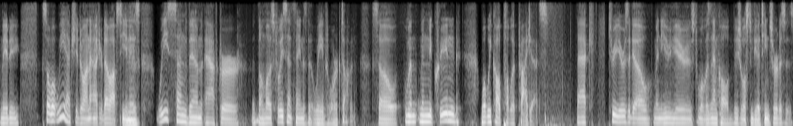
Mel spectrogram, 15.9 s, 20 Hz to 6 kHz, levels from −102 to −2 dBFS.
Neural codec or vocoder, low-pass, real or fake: codec, 16 kHz, 0.5 kbps, X-Codec, HuBERT features, trained on balanced general audio; 5.4 kHz; fake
